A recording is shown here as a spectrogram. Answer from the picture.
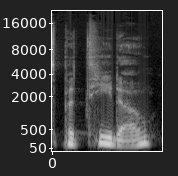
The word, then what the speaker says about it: Petito: Like literally I have 10 stories myself, but every time I go on Facebook and Instagram, there's something about Gabby Petito. I have a hard time with that word, but that's how it's said. I've heard it. I keep wanting to say Petito with a D, but it's Petito.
